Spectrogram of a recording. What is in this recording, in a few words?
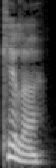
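"killer", British English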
